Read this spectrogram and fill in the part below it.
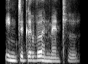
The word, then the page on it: Intergovernmental: Indian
